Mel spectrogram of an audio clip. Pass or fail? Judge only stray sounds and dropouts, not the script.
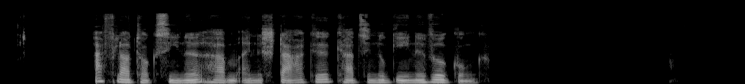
pass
